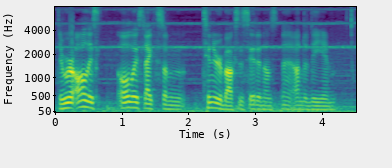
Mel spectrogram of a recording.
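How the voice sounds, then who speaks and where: Faint music plays behind this Swedish-accented man from Sweden, a gaming YouTuber working through a horror let's play. He rambles, cracks jokes at his own expense, and swears casually in a mid-range, fairly bright voice at normal speed.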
